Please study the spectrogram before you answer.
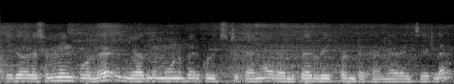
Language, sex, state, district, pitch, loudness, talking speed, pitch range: Tamil, male, Tamil Nadu, Nilgiris, 145 Hz, -15 LUFS, 225 wpm, 140-145 Hz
